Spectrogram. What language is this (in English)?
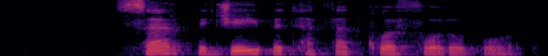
Persian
